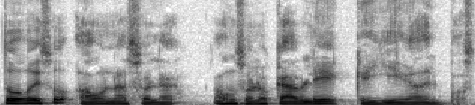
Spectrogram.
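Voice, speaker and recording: Lively intonation runs through a man's dark, mellow voice. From Peru, Lima. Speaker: IT security entrepreneur. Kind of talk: interview.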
